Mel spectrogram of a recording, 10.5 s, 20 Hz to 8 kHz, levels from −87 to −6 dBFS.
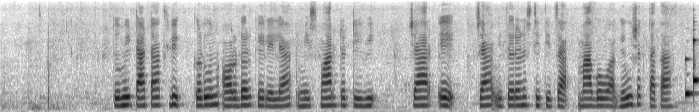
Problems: constant background noise, continuous background conversations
